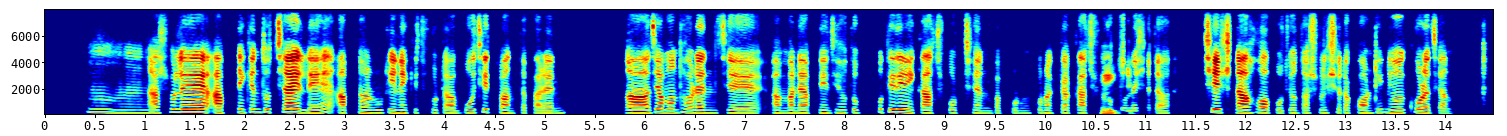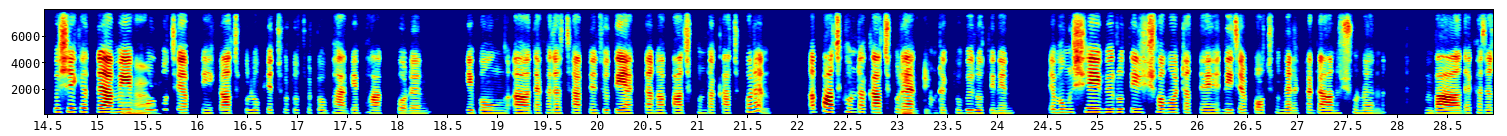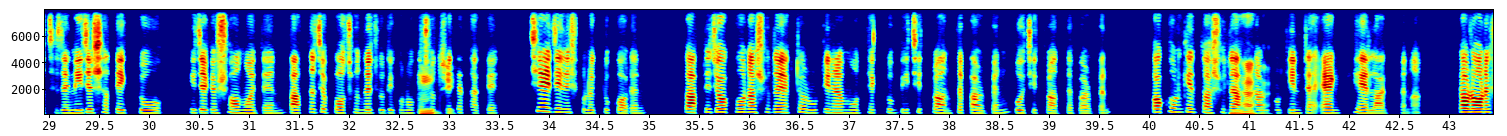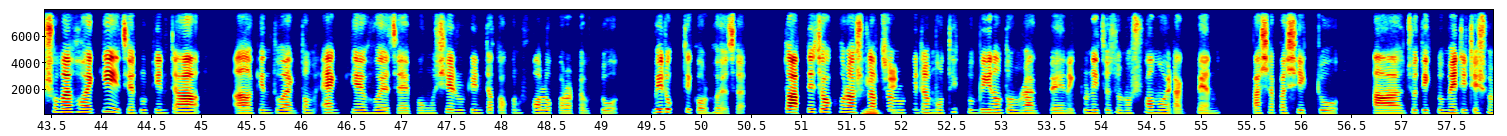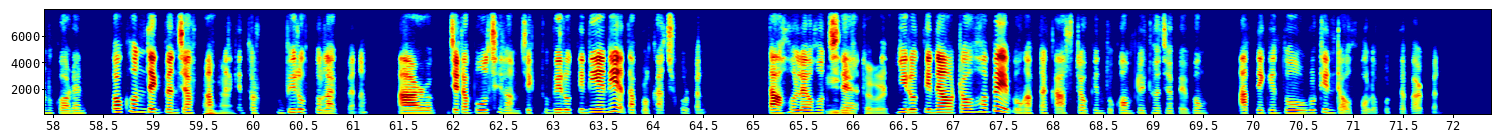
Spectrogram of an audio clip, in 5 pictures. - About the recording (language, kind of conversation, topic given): Bengali, advice, রুটিনের কাজগুলোতে আর মূল্যবোধ খুঁজে না পেলে আমি কী করব?
- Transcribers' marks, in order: horn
